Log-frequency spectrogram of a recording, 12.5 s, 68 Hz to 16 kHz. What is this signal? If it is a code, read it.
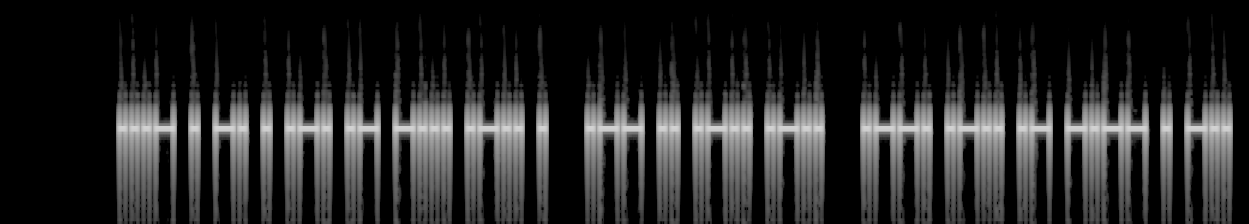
Morse code, heard as a keyed tone, about 21 wpm, 700 Hz. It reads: VENERABLE WILL PLAYED
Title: Pangram Challenge v2 - 20wpm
